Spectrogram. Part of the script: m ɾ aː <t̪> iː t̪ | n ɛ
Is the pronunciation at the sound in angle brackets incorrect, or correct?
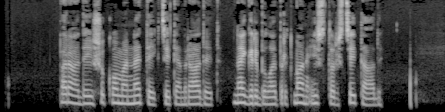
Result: incorrect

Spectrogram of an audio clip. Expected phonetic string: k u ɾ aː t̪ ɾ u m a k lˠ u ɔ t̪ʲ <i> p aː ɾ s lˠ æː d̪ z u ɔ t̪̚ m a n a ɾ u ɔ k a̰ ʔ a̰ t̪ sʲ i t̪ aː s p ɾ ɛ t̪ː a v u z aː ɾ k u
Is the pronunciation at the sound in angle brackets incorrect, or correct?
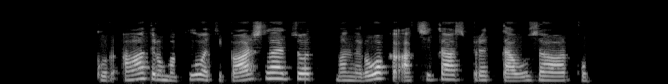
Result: correct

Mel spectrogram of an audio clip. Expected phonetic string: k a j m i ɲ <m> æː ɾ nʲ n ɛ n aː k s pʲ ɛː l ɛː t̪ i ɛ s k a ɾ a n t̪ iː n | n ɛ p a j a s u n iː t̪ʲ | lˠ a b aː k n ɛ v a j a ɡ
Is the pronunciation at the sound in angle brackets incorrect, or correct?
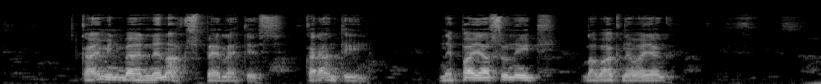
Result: incorrect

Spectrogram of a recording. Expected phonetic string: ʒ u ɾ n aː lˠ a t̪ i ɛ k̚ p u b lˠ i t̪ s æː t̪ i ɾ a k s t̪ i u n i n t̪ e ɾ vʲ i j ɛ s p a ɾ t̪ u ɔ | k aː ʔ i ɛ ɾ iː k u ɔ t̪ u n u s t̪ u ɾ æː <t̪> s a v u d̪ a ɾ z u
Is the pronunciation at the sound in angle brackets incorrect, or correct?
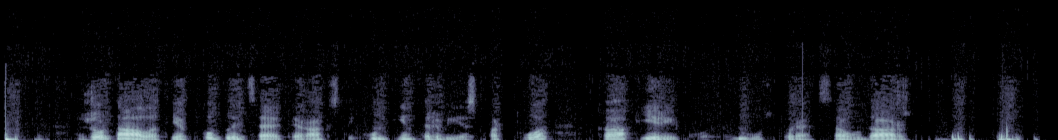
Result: correct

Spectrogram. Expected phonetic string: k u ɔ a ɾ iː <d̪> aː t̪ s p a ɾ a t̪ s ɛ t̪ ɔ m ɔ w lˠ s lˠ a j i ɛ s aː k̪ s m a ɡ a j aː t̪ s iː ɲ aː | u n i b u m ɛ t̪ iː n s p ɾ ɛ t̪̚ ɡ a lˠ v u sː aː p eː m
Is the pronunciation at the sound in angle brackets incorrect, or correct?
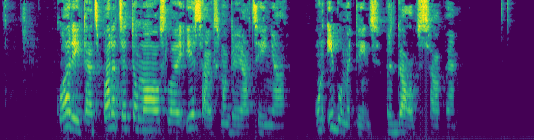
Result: incorrect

